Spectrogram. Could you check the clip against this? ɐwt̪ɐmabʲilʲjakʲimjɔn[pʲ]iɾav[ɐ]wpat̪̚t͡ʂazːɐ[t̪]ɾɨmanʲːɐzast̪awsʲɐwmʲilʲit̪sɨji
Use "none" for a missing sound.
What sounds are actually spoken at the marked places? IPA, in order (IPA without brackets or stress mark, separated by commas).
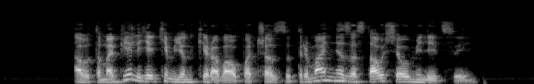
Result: kʲ, a, t̪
